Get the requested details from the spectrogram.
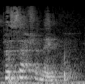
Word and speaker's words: Persephone: No, you said that wrong. Yes, Persephone.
